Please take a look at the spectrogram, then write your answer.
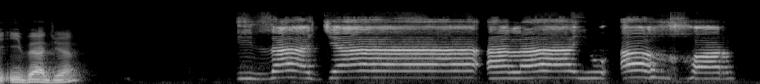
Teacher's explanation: Ra-nya tebal dan kha-nya juga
